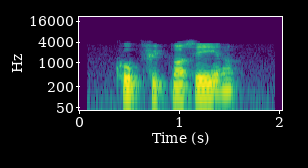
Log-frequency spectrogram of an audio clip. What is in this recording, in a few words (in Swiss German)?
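"kopfhut", Alsatian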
